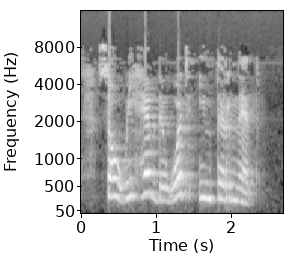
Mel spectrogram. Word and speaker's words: интернет: The stress in this word falls on the third syllable. And as well, we have here the sound R, which is like tigers do. But not like in English, we don't fold our tongue into a crescent. We have this firm R.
